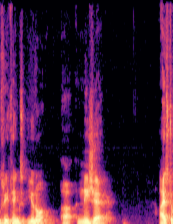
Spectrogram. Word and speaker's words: Niger: and gentlemen two three things you know uh Niger I used to call it Niger all my life but apparently it was a French Colony till the 60s and the French pronunciation of n-i-g-e-r is not Niger but Niger so Indonesia you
